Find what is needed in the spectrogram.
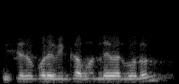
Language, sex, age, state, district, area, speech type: Bengali, male, 60+, West Bengal, Nadia, rural, conversation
